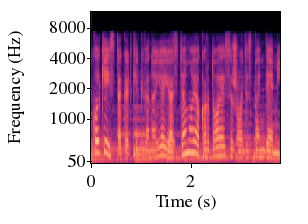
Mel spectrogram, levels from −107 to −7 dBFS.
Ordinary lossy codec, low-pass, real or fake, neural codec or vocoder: MP3, 96 kbps; 7.2 kHz; real; none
